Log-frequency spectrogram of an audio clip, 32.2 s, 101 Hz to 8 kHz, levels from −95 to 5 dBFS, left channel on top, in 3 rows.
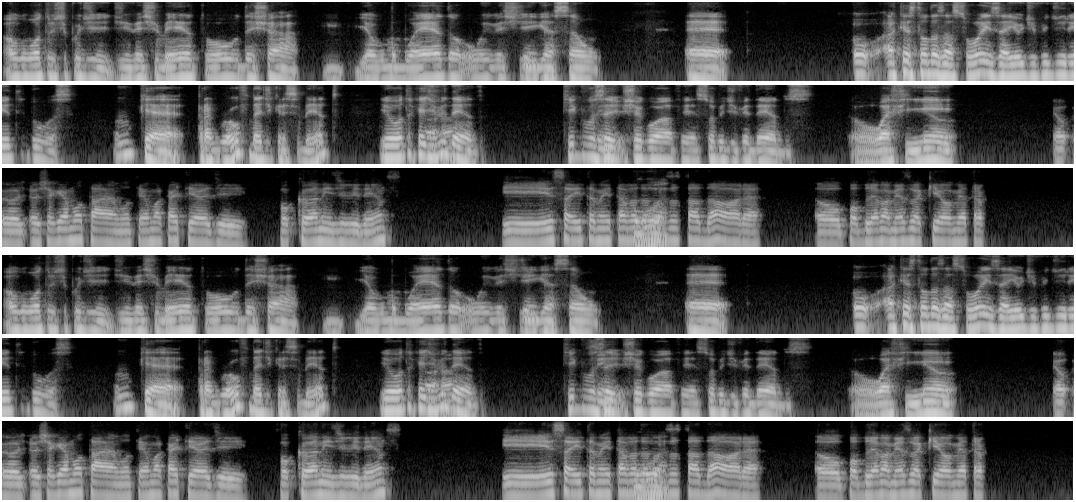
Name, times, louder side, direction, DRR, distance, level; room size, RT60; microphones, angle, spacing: voice 1, 0.0-3.0 3.2-6.0 6.8-7.3 8.5-11.4 11.8-14.0 14.5-15.5 16.3-18.8 19.2-20.2 27.7-28.1, left 1 dB, 40° left, 2.8 m, -22 dB
voice 2, 14.9-15.3 16.6-16.9 19.9-20.3 21.2-23.9 24.2-25.4 26.4-29.0 29.6-31.3, right 2 dB, 60° right, 6.0 m, -25 dB
head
